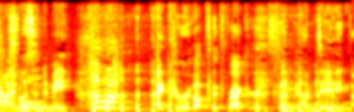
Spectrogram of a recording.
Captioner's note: laughing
